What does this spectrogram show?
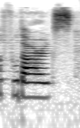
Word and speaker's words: futhark: the ancient Norse people named it futhark with a th in the middle and I don't know how they pronounced it and so that's how I pronounce it uh yet about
